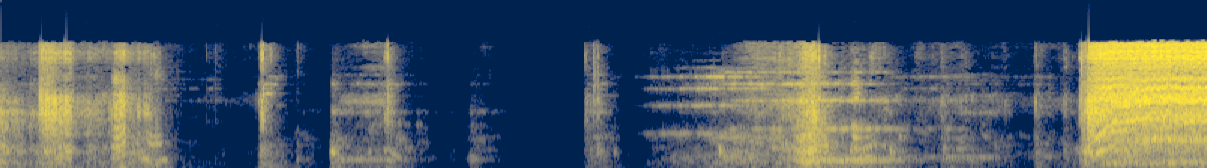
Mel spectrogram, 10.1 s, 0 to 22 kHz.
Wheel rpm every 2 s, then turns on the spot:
0, 0, 0, 60, 160.
none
